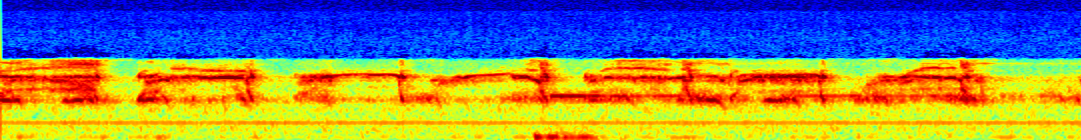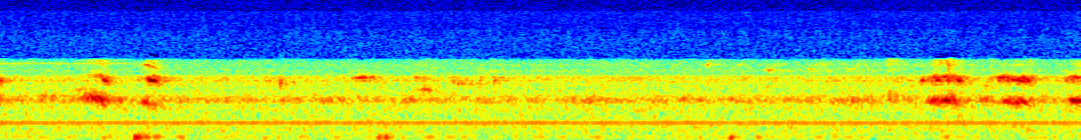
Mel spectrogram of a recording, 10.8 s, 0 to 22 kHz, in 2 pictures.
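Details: Peregrine falcons at Trzebież, Poland, on 13 May 2019 while being ringed, giving a run of harsh, harmonic repeated calls for about five seconds, then quieter scattered calls and occasional low bumps.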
